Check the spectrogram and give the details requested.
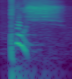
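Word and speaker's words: פוש: The word grow up is a Hebrew word that's pronounced push.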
